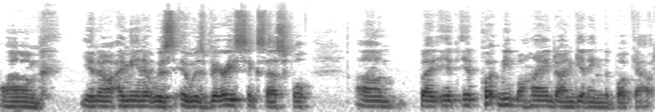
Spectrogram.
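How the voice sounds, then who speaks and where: A man talks at a moderate pace with a dark, mellow tone and a fairly high pitch. His voice is somewhat breathy and his intonation fairly even. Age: 70s. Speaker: building biologist and mold remediation expert. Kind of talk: interview. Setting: podcast interview. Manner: halting, many fillers.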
